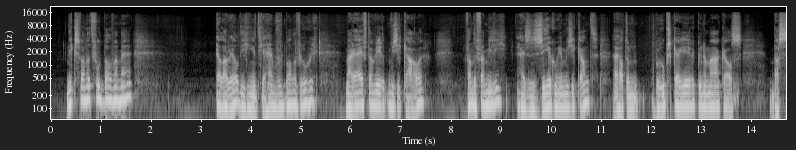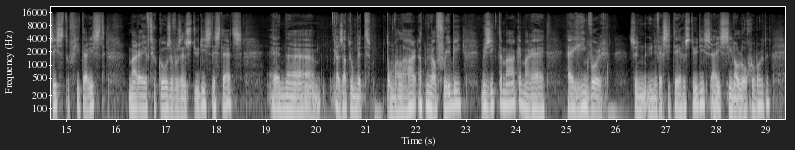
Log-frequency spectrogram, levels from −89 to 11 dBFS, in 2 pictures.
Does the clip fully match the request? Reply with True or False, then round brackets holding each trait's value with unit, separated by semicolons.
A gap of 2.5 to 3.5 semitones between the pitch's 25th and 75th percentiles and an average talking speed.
False (3.9 semitones; 150 wpm)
